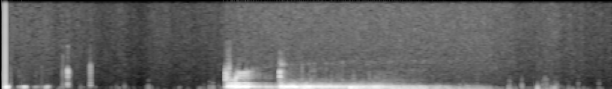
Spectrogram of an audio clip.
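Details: A loud, drawn-out gurgling rumble of about three seconds between faint clicks and soft sounds; stomach growling (borborygmi).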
